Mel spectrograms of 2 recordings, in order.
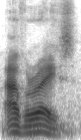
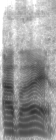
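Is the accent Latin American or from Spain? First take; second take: Latin American; Spain. First: It is said with a Latin American accent. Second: It is said with a Spain Spanish accent. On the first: "in S- Argentina, Mexico, they say Alvarez" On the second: "but in Sp- Spain they say Alvarez"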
